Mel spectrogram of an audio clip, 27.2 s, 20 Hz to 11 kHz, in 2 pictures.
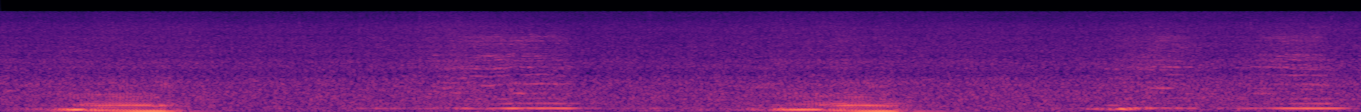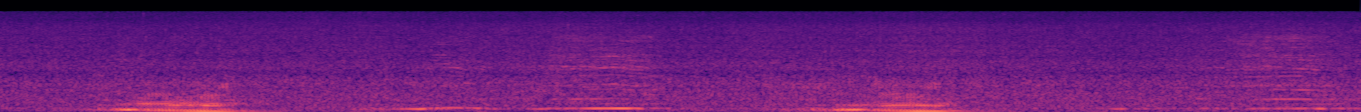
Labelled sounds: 4.8	5.6	humpback whale, 1.9 to 3.8 kHz
12.6	12.9	humpback whale, 3.4 to 3.5 kHz

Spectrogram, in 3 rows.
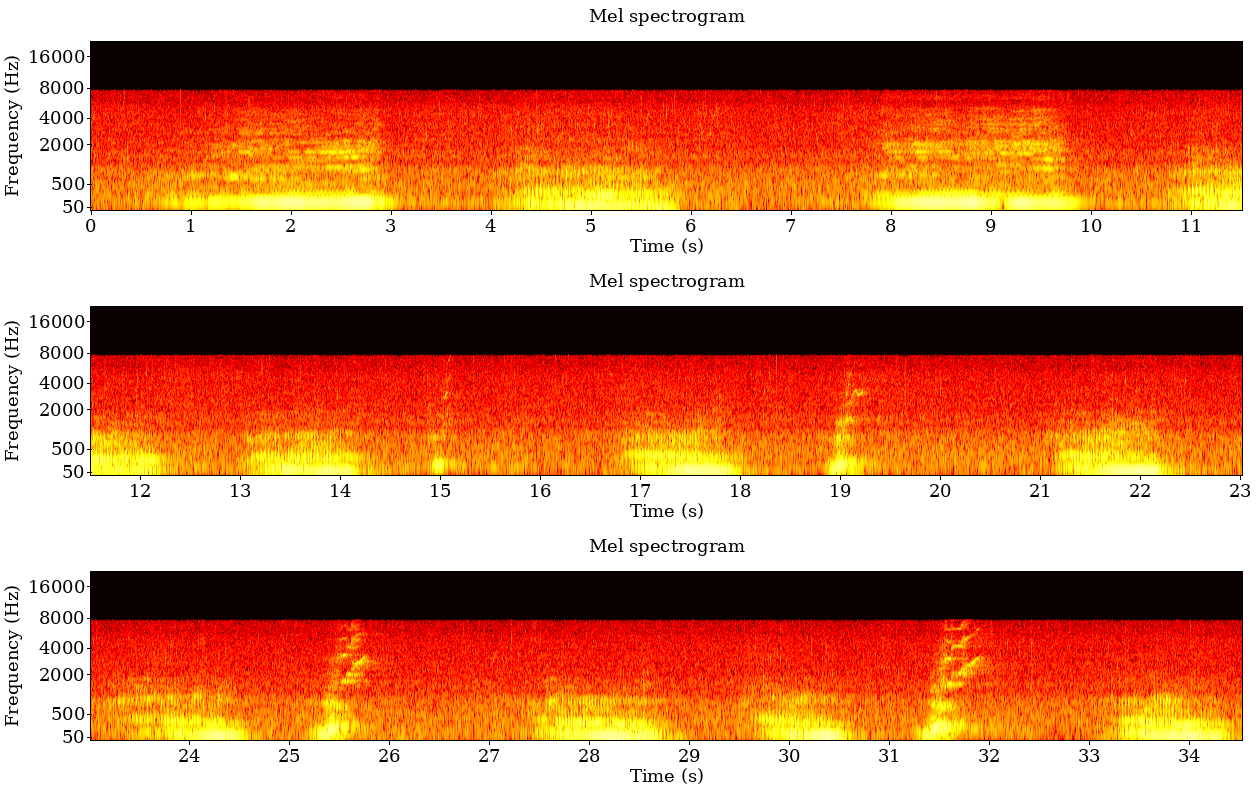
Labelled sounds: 1.2	1.6	humpback whale, 1.8 to 2.1 kHz
2.0	2.9	humpback whale, 0.88 to 2.2 kHz
5.3	5.6	humpback whale, 1.7 to 2.2 kHz
7.8	9.8	humpback whale, 0.91 to 5.0 kHz
19.0	19.3	humpback whale, 1.2 to 1.7 kHz
25.3	26.0	humpback whale, 1.4 to 5.7 kHz
31.5	32.0	humpback whale, 1.3 to 5.6 kHz
33.1	33.5	humpback whale, 0.78 to 1.0 kHz

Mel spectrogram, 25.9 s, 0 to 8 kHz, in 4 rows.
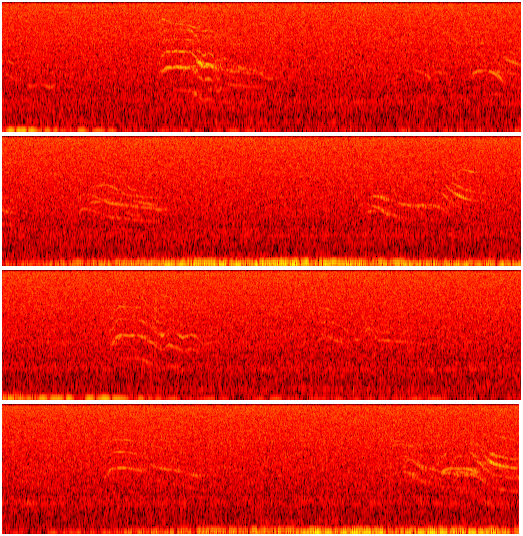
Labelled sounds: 2.0	3.2	killer whale, Bigg's (transient), 0.80 to 2.7 kHz
5.9	6.5	killer whale, Bigg's (transient), 1.1 to 2.3 kHz
7.5	8.6	killer whale, Bigg's (transient), 1.2 to 2.7 kHz
11.1	12.5	killer whale, Bigg's (transient), 1.0 to 2.8 kHz
14.4	15.6	killer whale, Bigg's (transient), 1.0 to 2.0 kHz
17.0	17.3	killer whale, Bigg's (transient), 1.4 to 1.7 kHz
20.7	21.6	killer whale, Bigg's (transient), 1.3 to 3.7 kHz
24.5	25.9	killer whale, Bigg's (transient), 1.2 to 2.7 kHz

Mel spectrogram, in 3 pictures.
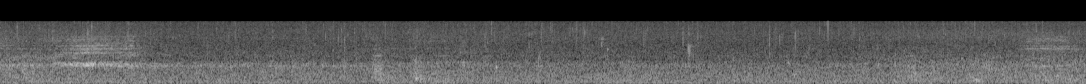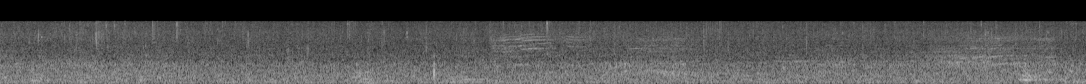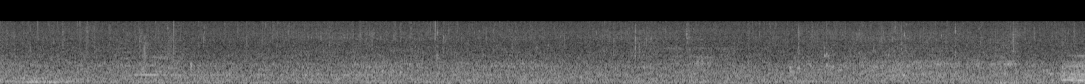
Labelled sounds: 0.5	1.2	humpback whale, 0.84 to 2.4 kHz
10.2	10.5	humpback whale, 1.9 to 2.1 kHz
15.8	16.4	humpback whale, 1.9 to 3.7 kHz

